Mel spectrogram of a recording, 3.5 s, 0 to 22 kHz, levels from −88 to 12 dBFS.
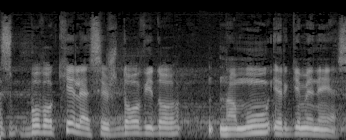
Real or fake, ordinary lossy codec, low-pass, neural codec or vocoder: real; MP3, 64 kbps; 19.8 kHz; none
